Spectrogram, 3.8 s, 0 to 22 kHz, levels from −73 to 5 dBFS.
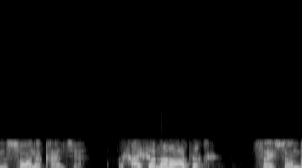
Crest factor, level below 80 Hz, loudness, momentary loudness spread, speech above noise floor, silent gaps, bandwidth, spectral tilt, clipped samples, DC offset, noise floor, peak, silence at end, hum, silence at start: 18 dB; -64 dBFS; -20 LUFS; 20 LU; 39 dB; none; 3.9 kHz; -3 dB/octave; under 0.1%; under 0.1%; -60 dBFS; -4 dBFS; 0 s; none; 0 s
